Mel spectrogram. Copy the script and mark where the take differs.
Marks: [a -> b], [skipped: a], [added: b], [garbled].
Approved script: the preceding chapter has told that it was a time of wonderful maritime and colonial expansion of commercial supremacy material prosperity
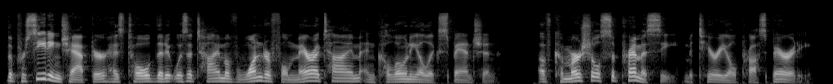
the preceding chapter has told that it was a time of wonderful maritime and colonial expansion of commercial supremacy material prosperity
